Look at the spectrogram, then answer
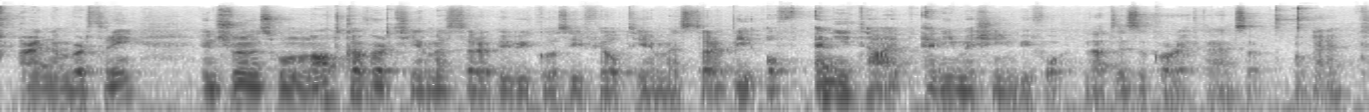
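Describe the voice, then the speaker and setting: Very fast talk from a man with a very deep, low pitch, lively intonation and hardly any pauses, plus noticeable background noise and audible room echo. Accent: non-native. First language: not English. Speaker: psychiatrist. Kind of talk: lecture. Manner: conversational, with frequent fillers.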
